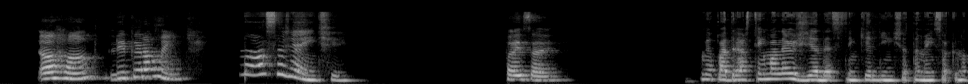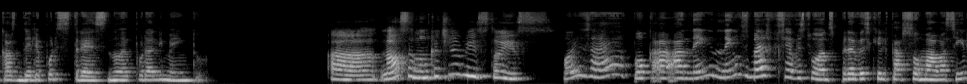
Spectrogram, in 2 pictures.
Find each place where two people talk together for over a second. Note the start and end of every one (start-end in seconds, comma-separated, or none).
none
